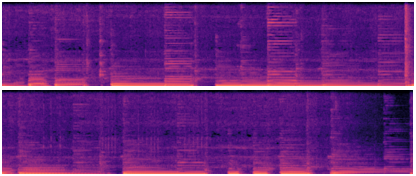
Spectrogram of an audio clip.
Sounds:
music

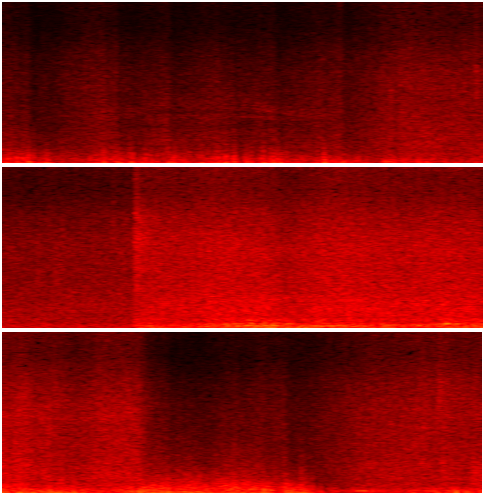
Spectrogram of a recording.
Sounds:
wind, outside, rural or natural, white noise

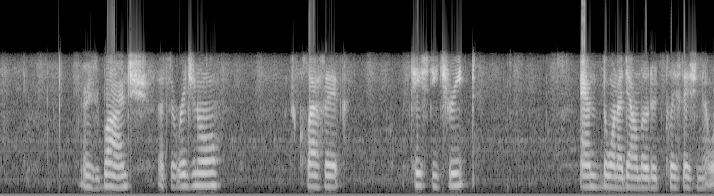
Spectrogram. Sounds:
speech

